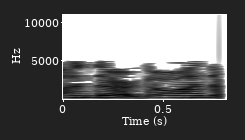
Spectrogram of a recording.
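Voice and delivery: put-on yell, as if distant. Speaker retells calling out to someone 100 yards away, retelling a yell. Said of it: "I'm like yelling".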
